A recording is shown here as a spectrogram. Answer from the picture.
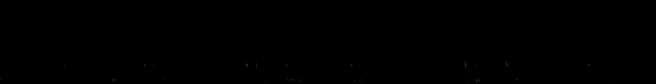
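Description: Faint computer mouse clicks, about two a second and often in pairs, as the pointer clicks down a scrolling list on screen.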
